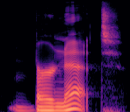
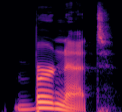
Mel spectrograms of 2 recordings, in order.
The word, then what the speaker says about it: burnet: speed next we have burnett or it could be burnett the emphasis could be on either syllable b-u-r-n-e-t noun from the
